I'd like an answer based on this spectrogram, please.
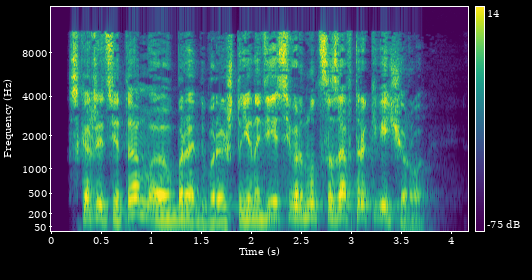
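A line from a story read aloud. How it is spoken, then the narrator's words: Shout. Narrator (Russian): крикнул Фелпс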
